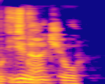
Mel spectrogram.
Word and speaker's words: Iheanacho: So he's got him, he's got Iheanacho, you know, like, no, like somebody says, people are pronouncing his name as if he's Iheanacho. As opposed to Iheanacho. Have I got that one right? I think I have. – No, Iheanacho.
